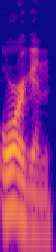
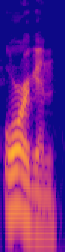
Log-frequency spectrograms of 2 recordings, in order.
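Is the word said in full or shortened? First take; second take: shortened; shortened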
